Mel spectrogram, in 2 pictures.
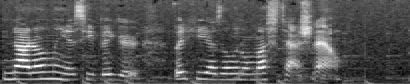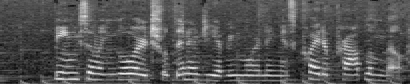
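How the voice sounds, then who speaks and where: A woman reading a visual novel aloud as expressive narration. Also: on the high side, normal speed, low-quality recording. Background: game music.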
